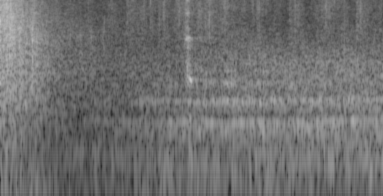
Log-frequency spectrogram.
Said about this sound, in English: How is this guy sleeping next to non-stop explosions?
